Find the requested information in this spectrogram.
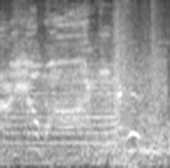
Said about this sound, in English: That's a truck, son. Don't stand in front of them.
